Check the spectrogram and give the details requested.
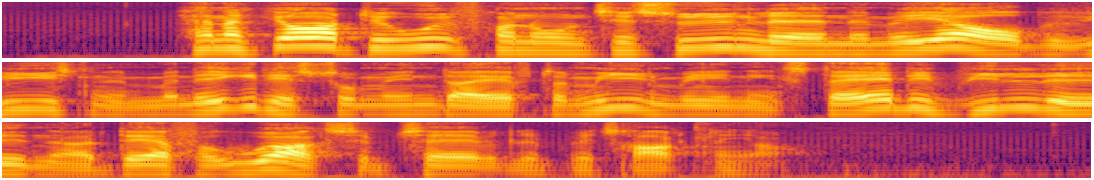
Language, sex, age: Danish, male, 33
